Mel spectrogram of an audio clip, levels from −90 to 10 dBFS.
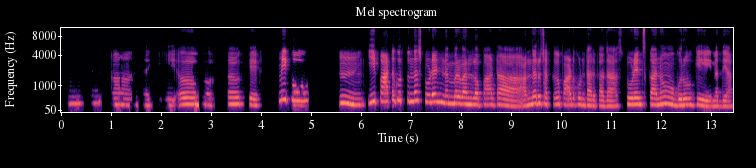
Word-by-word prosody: హ్మ్. 240 0 -6 0.3
హ్మ్. 250 +2 -12 0.3
ఆ! - - -3 0.5
తకిీ. 190 - -13 0.3
ఓహో! 220 -1 +1 0.6
ఓకే. 225 -3 -3 0.5
మీకు 370 -2 +4 0.9
హ్మ్. 245 -4 +5 0.3
ఈ - - +5 0.2
పాట 310 0 +4
గుర్తుందా? 330 -1 +1
'స్టూడెంట్ 295 -2 +1
నంబర్-1'లో 235 -3 +2
పాట. 205 0 -4 0.6
అందరూ 235 +6 +3
చక్కగా 220 0 -2
పాడుకుంటారు 195 -4 -1
కదా! 170 0 -2 0.2
స్టూడెంట్స్‌కను, 220 +1 +2 0.3
గురువుకి 200 0 +1 0.3
మధ్య. 170 0 -3
220 Hz, 95 wpm, -23 LUFS, 205-250 Hz, 0.9 s, హ్మ్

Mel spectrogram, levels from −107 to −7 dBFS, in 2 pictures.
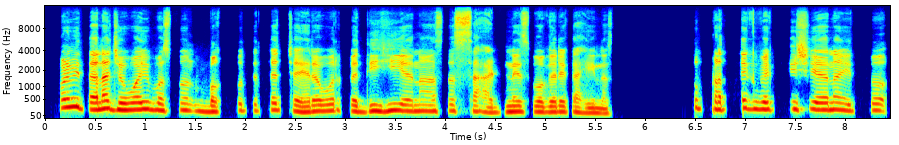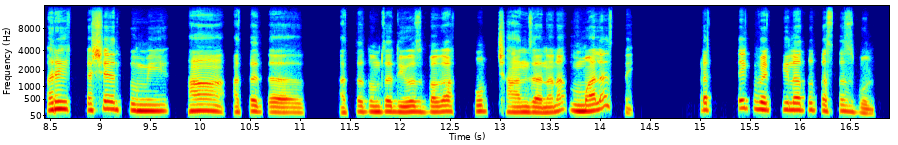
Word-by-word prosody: पण 250 - +5
मी 270 - +6
त्याला 195 +3 +8
जेव्हाही 190 +2 +5
बघतो 180 0 -1 0.2
बघतो 145 +4 -2
त्याच्या 170 +2 -5
चेहऱ्यावर 155 +3 +2
कधीही 155 +4 +2
आहे 155 - +1
ना, 155 0 -1
असं 165 +2 -5
सॅडनेस 140 0 -1
वगैरे 140 0 +1
काही 115 -3 -1
नसतं. 105 -3 -3 0.8
तो 235 - -3
प्रत्येक 205 +2 -1
व्यक्तीशी 200 +1 -1
आहे 190 0 +5
ना 195 0 +3
इतकं 175 0 -4
"अरे! 210 +3 +5 0.2
कसे 185 +5 +2
आहेत 205 - +2
तुम्ही? 160 -1 +3 0.3
हां, 165 -2 +2
आता 155 +3 -2
त 125 -2 -1 0.4
आता 135 +4 -6
तुमचा 145 0 0
दिवस 140 +1 +1
बघा 145 +2 +1 0.2
खूप 155 0 -2 0.2
छान! 135 0 -1
जाणार 130 0 +1
हा," - - -2 0.2
मलाच 165 - +2
नाही - - -12 0.7
प्रत्येक 220 +5 -4
व्यक्तीला 190 -1 +1
तो 190 - -3
तसंच 155 -2 -5
बोलतो. 110 -5 -6
160 Hz, 155 wpm, -22 LUFS, 140-185 Hz, 0.8 s, त्याला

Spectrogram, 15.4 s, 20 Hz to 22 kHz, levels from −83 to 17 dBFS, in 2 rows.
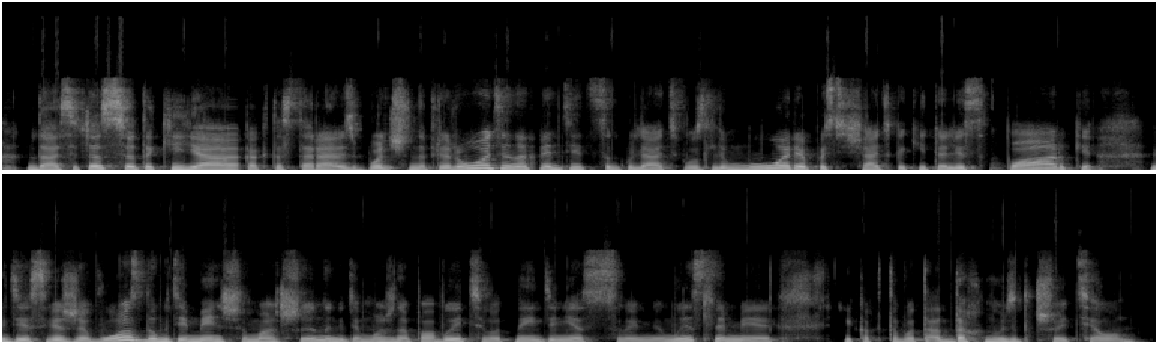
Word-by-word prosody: Да, 205 -2 +2
сейчас 285 +9 +3
всё-таки 260 -3 +3
я 230 -1 +3
как-то 215 -1 -3
стараюсь 200 -3 -1
больше 195 +1 -1
на 195 - -1
природе 300 - +3
находиться, 255 -3 0
гулять 190 -2 -3
возле 185 +2 -3
моря, 270 +6 +3
посещать 210 -3 -3
какие-то 195 0 -3
лесопарки, 230 +7 -1 0.3
где 210 -1 +3
свежий 195 -1 +1
воздух, 260 - +4
где 200 -2 +2
меньше 195 -1 +1
машин, 190 +8 -1
и - - +2
где 190 0 -4
можно 195 0 -2
побыть 200 +4 0
вот 185 -1 -6
наедине 190 0 -2
со 195 - -10
своими 170 0 -6
мыслями 205 -4 -1 0.5
и 210 - -3
как-то 195 -1 -8
вот 185 0 -4
отдохнуть 205 +3 +1
душой 180 -3 -5
и - - -8
телом. 165 +2 -6
200 Hz, 150 wpm, -26 LUFS, 190-235 Hz, 0.5 s, воздух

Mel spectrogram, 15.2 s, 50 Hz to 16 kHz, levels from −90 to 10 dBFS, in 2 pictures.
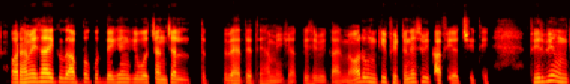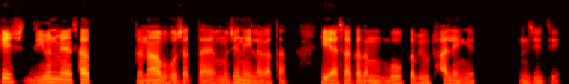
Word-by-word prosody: और 150 0 +3
हमेशा 175 +4 +8
एक 175 -2 +7
आप 150 -1 +3
तो 165 - -9
खुद 155 0 -14
देखेंगे 145 +1 0
कि 145 - -3
वो 145 0 0
चंचल 140 -1 +2 0.2
त - - -16 0.3
रहते 110 -2 -2
थे, 100 +1 -15
हमेशा 95 -2 -12
किसी 110 0 -9
भी 100 - -11
कार्य 95 - -9
में। 95 +2 -11
और 155 +6 -1
उनकी 170 -1 0
फ़िटनेस 140 +5 -1
भी 175 - -4
काफ़ी 115 -2 +1
अच्छी 105 - +2
थी, - - -16 0.6
फिर 170 +2 0
भी 215 +4 0
उनके 165 -4 +5
स - - -4 0.2
जीवन 140 +4 -2
में 135 - +3
ऐसा 130 +1 +1 0.6
तनाव 120 +2 -1
हो 115 - -3
सकता 105 - -4
है - - -6
मुझे 130 +2 -6
नहीं 120 -6 -4
लगा 95 0 -9
था, 100 +1 -16 0.5
कि 120 - +5
ऐसा 110 +2 +1
कदम 105 -1 -7
वो 105 -1 -10
कभी 100 0 -11
उठा 110 +2 -6
लेंगे। 105 -3 -8 0.6
जी, 100 -1 -13
जी। 100 0 -20
120 Hz, 195 wpm, -25 LUFS, 105-150 Hz, 0.6 s, हमेशा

